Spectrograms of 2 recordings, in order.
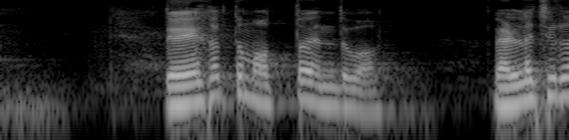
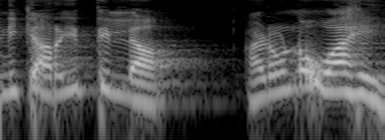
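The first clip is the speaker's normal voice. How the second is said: tearful reply; 5 semitones higher, 5 dB louder, slower than usual. Retold or imitated. Crying, answering her husband.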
